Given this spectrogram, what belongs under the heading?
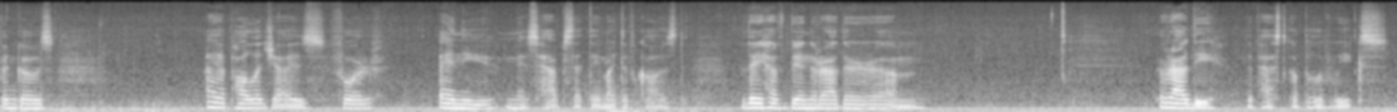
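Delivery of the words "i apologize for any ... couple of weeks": low, soft, gentle voice. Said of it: "the Furbolg just kind of speaks up".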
